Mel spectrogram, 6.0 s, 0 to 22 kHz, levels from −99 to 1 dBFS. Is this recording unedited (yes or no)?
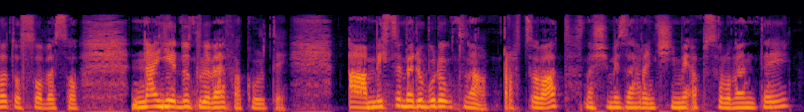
yes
